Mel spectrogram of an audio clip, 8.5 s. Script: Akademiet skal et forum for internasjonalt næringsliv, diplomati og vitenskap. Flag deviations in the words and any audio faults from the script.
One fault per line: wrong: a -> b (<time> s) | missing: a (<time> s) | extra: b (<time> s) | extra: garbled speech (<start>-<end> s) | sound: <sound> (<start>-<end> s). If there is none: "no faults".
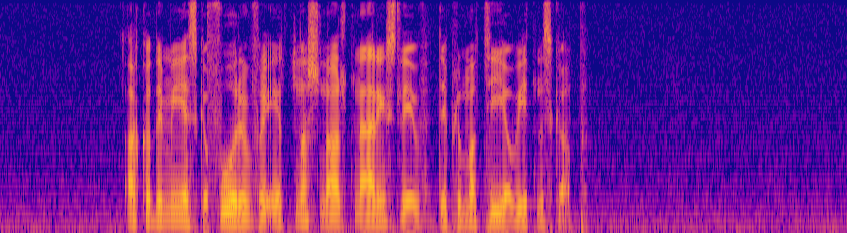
no faults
